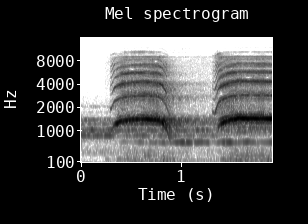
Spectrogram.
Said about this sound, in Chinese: 他抬头一看，顿时一声尖叫，差点晕了过去。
